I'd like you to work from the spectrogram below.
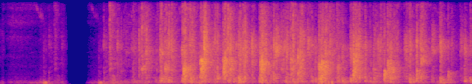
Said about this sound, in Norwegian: Så da tenker jeg at vi gir henne en varm applaus.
